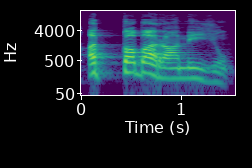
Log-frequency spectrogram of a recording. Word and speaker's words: الطبرانی: درست نہیں ہے، یہ طبرانی نہیں ہے اور نہ ہی طبرانی ہے، بلکہ تینوں کے اوپر فتح ہوگا، الطبرانی۔ اب یہ جو نسبت ہے، یہ نسبت کس کی طرف ہے؟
